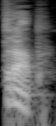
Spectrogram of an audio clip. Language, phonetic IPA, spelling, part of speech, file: Russian, [trap], трап, noun, Ru-трап.ogg
- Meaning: gangway, ramp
